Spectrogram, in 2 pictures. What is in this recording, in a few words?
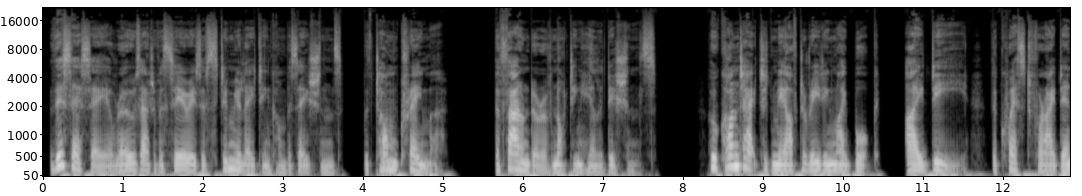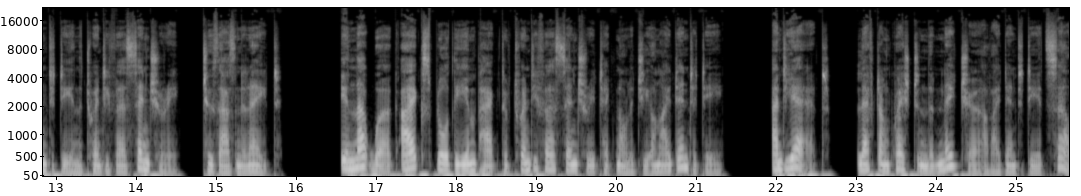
Non fiction, Australian; you and me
